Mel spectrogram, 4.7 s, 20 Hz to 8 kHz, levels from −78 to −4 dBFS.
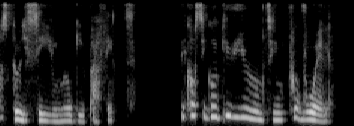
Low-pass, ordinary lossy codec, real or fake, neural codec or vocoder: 7.2 kHz; none; fake; codec, 16 kHz, 4 kbps, X-Codec, HuBERT features, trained on general audio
